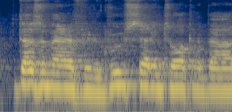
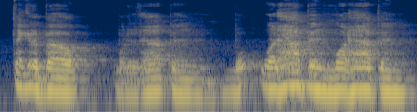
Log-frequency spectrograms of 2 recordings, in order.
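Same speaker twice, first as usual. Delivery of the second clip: usual speaking voice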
